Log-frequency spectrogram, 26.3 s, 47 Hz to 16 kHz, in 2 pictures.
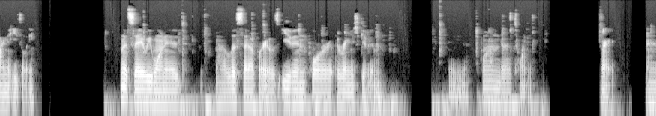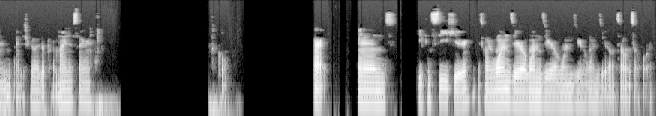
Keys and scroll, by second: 1.5 ctrl+1, 1.6-15.0 typing, 17.3 space, 18.4 ctrl+`.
